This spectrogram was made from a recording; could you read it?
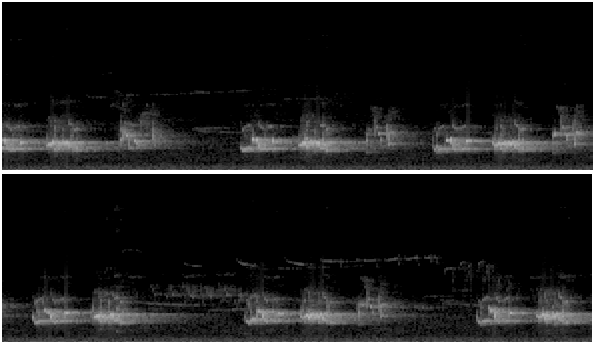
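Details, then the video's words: American robin song: a steady series of short caroled whistle phrases, about one every two seconds, in clusters of two or three, repeating evenly over a soft hiss. "American Robin singing"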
